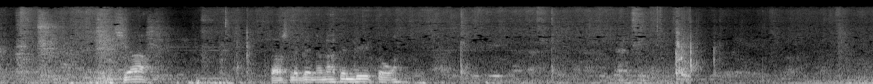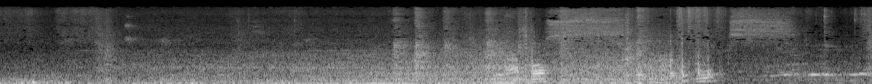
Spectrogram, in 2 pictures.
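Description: A plastic bottle crinkles as it is handled.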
